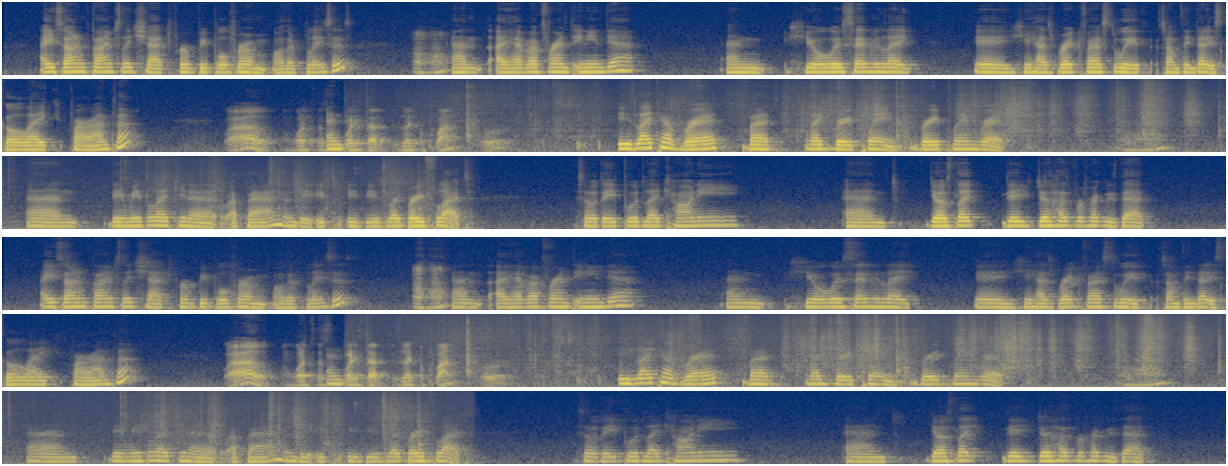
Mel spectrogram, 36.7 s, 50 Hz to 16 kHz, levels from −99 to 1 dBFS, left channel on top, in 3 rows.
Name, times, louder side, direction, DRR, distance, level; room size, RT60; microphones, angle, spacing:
voice 1, 0.4-3.5 4.5-6.3 7.2-9.1 9.7-13.5 15.5-15.7 18.4-19.9 20.3-22.3 24.7-25.3 25.5-29.2 30.2-31.9 32.9-33.3 33.7-34.2 34.5-35.9, left 4 dB, 75° left, 12 dB, 0.6 m, -20 dB
voice 2, 4.1-4.5 14.5-17.3 23.4-23.9, right 3 dB, 55° right, 10 dB, 1.4 m, -28 dB
sound 1, 15.7-29.2, right 4 dB, 35° right, 2.3 m, -40 dB
12.0 x 11.5 x 3.1 m, 0.36 s
head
